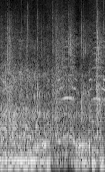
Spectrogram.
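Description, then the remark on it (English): Steady, loud applause from an audience, dense clapping throughout, with a low droning hum and crowd voices mixed underneath. “He may not know what he is applauding, but he is enthused.”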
